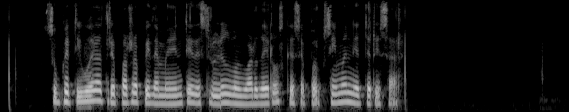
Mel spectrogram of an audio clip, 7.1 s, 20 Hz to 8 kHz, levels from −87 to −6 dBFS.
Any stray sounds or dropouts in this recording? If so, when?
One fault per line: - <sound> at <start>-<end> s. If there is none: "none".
none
